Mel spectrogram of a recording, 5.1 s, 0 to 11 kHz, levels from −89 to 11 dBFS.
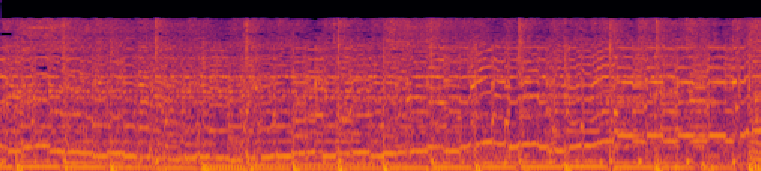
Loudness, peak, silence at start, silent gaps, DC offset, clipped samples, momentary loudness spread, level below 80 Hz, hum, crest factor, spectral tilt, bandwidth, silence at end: -15 LUFS; -2 dBFS; 0 s; none; under 0.1%; under 0.1%; 2 LU; -24 dBFS; none; 14 dB; -4 dB/octave; 8 kHz; 0 s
